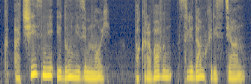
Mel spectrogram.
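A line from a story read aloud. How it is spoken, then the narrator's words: Quiet singing. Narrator (Russian): я тихо пел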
